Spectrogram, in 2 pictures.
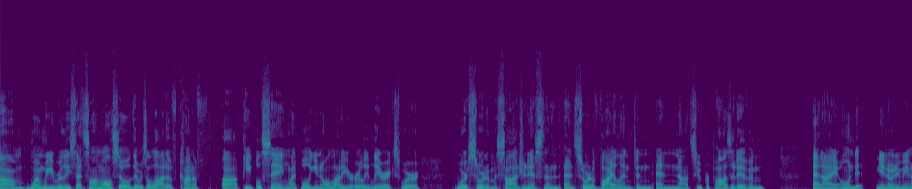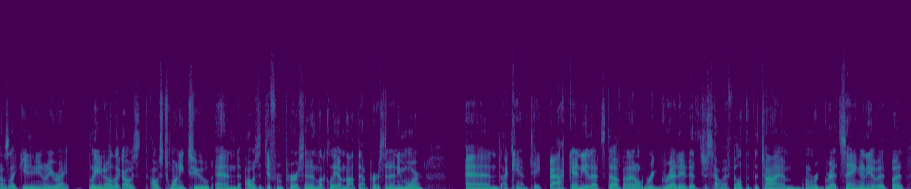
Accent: Queens, New York, United States; See, but I'm from Eastern Queens.

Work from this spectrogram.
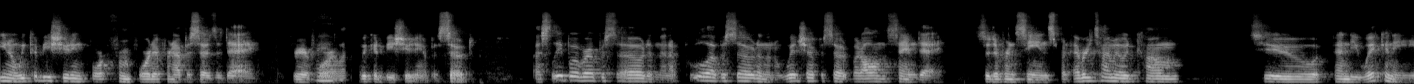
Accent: Missouri, United States; moved away as an adult; now in Los Angeles, United States; I went to USC. So, but I'm from Missouri

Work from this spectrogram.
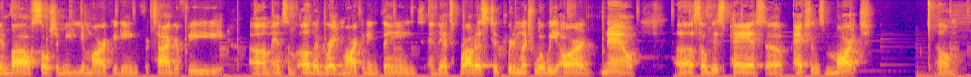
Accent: Shreveport, Louisiana, United States; I'm from Shreveport, Louisiana, born and raised. My parents are from here

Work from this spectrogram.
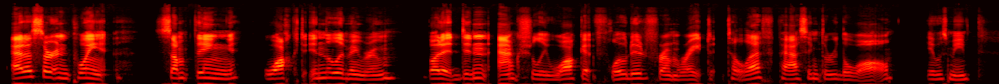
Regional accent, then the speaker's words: Italy; I'm from Italy.

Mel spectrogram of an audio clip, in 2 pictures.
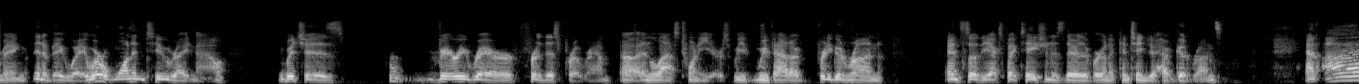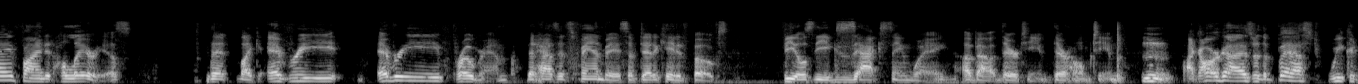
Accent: Idaho, United States; I'm from Idaho

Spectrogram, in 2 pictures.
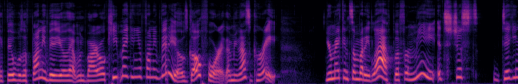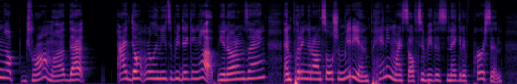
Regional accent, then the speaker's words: New Jersey, United States; now in Florida, United States; I'm from New Jersey

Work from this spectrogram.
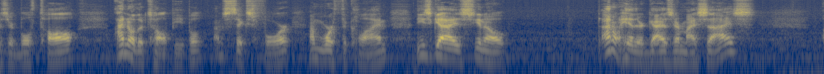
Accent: New York, United States; I grew up in New York.

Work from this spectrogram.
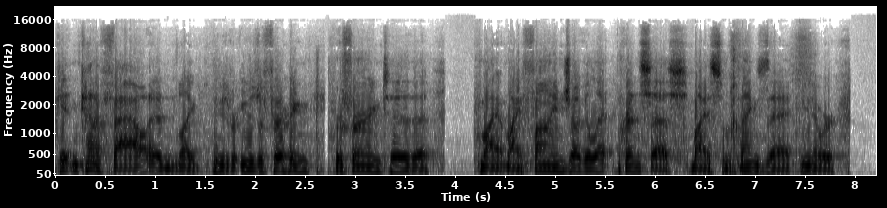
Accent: Appalachia, United States; also born or lived in Kent State (Ohio); they gave me a scholarship for being Appalachian as a minority

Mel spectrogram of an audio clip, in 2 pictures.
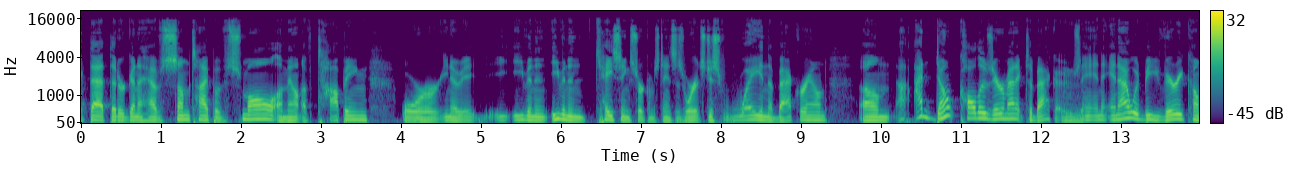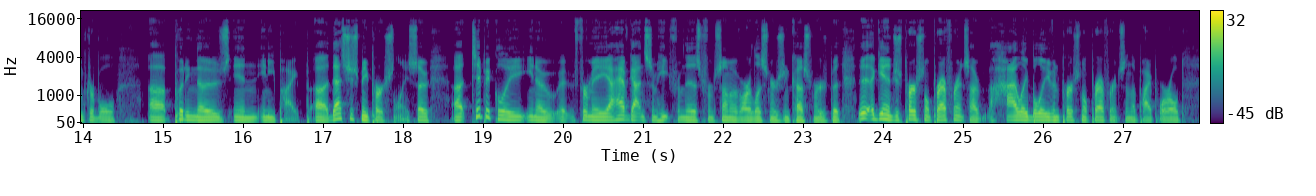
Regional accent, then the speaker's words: Houston, Texas, United States; born there; now in Jackson, United States; I was born in Houston, Texas. Okay, that's a that's a big city, fourth largest city in the country.

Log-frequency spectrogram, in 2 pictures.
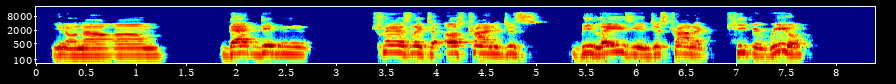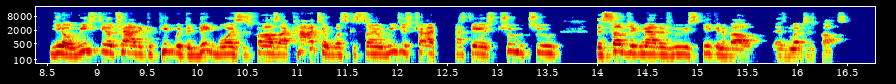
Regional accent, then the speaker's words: Chicago, Illinois, United States; I'm being from Chicago

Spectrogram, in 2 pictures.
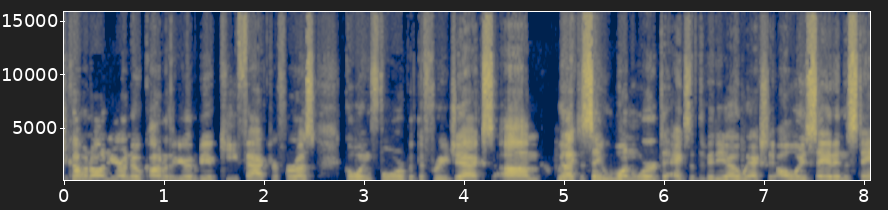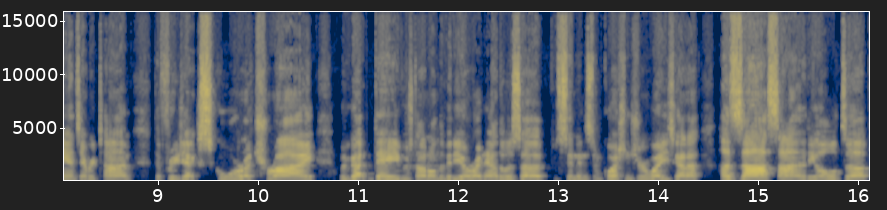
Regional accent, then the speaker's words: North Carolina, United States; also born or lived in Charlotte; now in New England, United States; I'm originally from North Carolina

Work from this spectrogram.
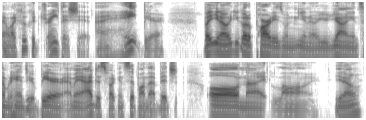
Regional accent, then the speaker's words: Texas, United States

